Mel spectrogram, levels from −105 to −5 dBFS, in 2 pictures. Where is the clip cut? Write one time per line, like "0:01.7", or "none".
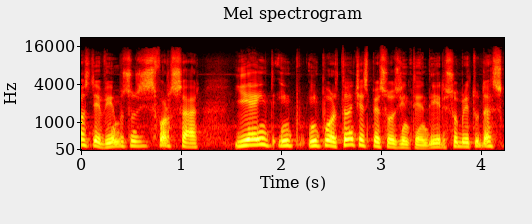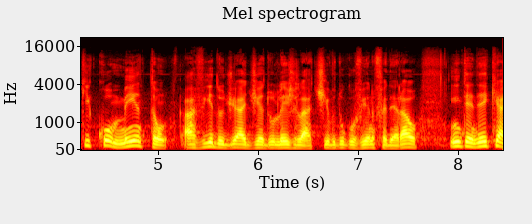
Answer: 0:05.2
0:06.8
